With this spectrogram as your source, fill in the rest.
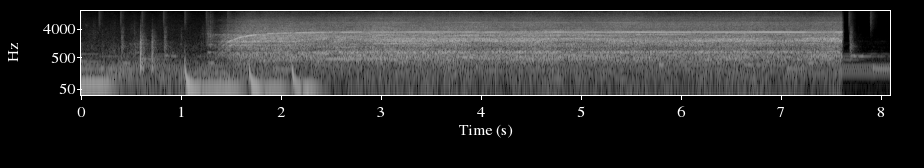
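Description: After some handling clatter and thumps, a hair dryer blow-drying short hair roars on loudly and close. It holds a steady high-pitched whine for several seconds, then cuts off abruptly.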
